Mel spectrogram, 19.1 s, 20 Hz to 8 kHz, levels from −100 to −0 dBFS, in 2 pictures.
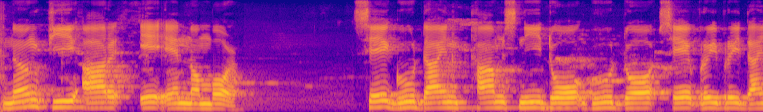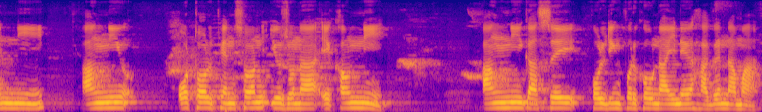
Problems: constant background noise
